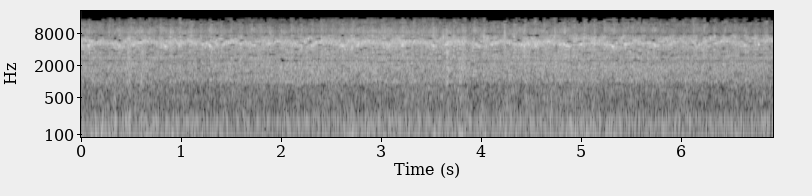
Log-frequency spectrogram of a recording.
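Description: Diesel train running along the track, heard from the front of the train: a steady engine drone under an even hiss of running noise.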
